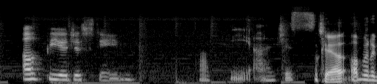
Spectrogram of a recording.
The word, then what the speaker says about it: Althea: do you pronounce it i call like my mom calls me althea but then so many other people call me altea then my friends call me so i don't know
